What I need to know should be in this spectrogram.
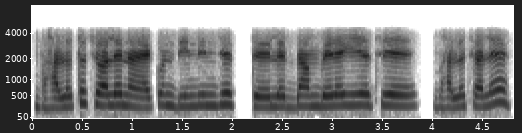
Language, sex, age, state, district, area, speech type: Bengali, female, 18-30, West Bengal, Dakshin Dinajpur, urban, conversation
